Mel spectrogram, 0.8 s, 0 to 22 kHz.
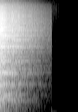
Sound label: T9 HH 1 Open 2, Yamaha DJX-2B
